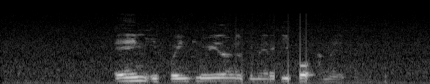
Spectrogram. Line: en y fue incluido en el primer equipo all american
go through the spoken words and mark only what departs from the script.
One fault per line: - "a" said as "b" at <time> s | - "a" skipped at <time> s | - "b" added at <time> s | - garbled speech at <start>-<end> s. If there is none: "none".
- "all" skipped at 3.1 s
